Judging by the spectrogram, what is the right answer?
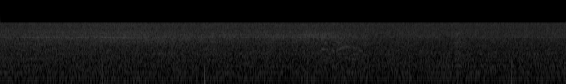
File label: Childs voice thats old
